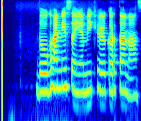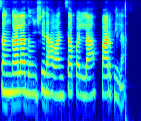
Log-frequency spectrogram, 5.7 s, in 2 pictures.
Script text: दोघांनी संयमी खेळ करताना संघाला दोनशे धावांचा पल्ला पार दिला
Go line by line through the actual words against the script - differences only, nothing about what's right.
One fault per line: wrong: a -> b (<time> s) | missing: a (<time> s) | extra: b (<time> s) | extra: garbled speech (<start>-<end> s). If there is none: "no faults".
no faults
